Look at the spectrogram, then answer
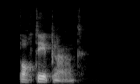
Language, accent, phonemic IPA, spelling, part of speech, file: French, France, /pɔʁ.te plɛ̃t/, porter plainte, verb, LL-Q150 (fra)-porter plainte.wav
- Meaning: 1. to complain, to lodge a (formal) complaint 2. to bring a criminal action, to press charges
